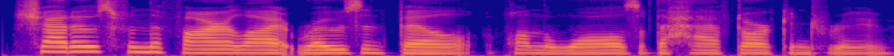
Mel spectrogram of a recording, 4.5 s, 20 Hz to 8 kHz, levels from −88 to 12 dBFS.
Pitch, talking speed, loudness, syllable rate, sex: 190 Hz, 200 wpm, -18 LUFS, 4.9 syllables/s, female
